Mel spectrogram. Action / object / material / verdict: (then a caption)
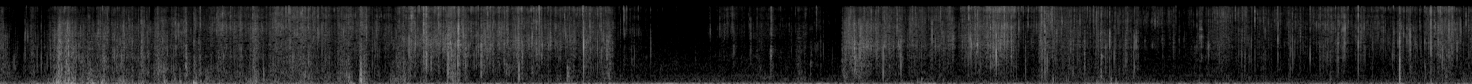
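scrape / plastic bubble wrap sheet / plastic / none. A small flat sheet of clear plastic bubble wrap is held up in both hands, then rolled into a tube and squeezed and twisted with the fingers. The result is dense, bright crinkling scattered with sharp little pops as bubbles burst, easing to a quieter rustle for a couple of seconds midway before picking up again.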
